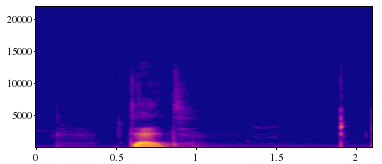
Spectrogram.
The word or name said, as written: dead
